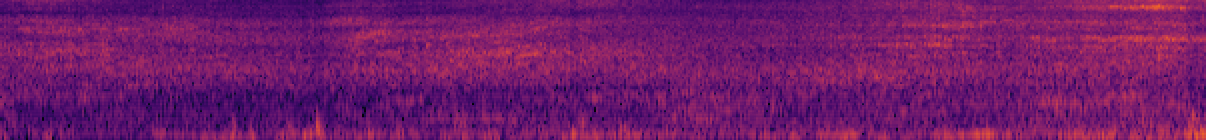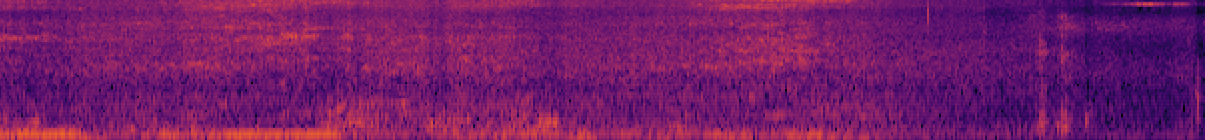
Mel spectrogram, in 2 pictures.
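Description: Regional diesel multiple-unit train passing close by. Its engine drone builds, is loudest around six to eight seconds in, then fades as the train moves away.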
